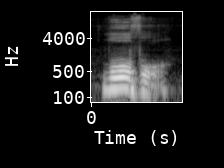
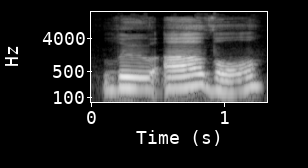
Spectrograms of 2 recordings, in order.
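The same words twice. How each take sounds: First: The word is said with two syllables. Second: The word is said with three syllables. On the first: "with two" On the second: "with three syllables"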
